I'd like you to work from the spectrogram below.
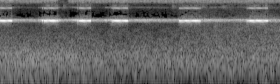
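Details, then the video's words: Crickets chirping at nighttime: a clear, high, pure-toned chirp comes in short bursts, about seven in under six seconds, some brief and some longer, over a constant shrill, even drone of other insects. "Relaxing Chirping Crickets"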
